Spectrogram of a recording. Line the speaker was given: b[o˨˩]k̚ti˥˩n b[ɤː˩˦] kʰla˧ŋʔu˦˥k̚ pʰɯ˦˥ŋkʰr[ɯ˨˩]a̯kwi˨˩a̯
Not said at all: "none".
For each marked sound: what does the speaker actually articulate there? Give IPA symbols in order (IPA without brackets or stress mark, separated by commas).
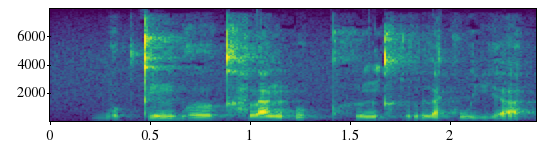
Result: o˦˥, ɤː˥˩, ɯ˨˩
